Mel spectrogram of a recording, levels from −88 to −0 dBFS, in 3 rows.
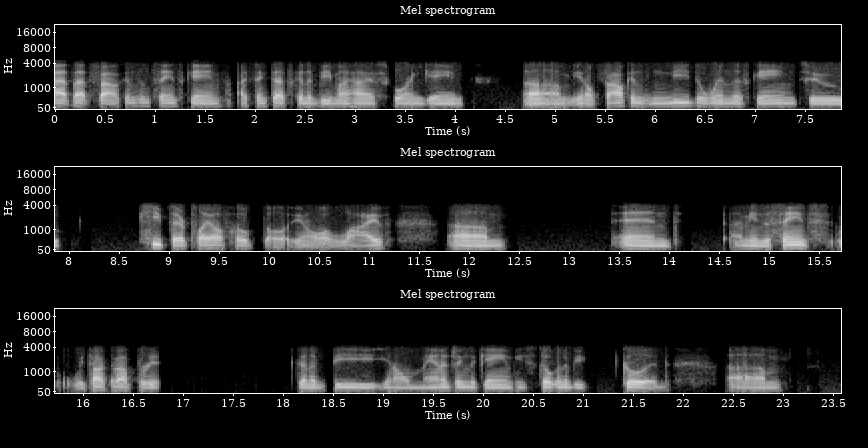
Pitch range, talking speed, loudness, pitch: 100-105 Hz, 140 wpm, -26 LUFS, 100 Hz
